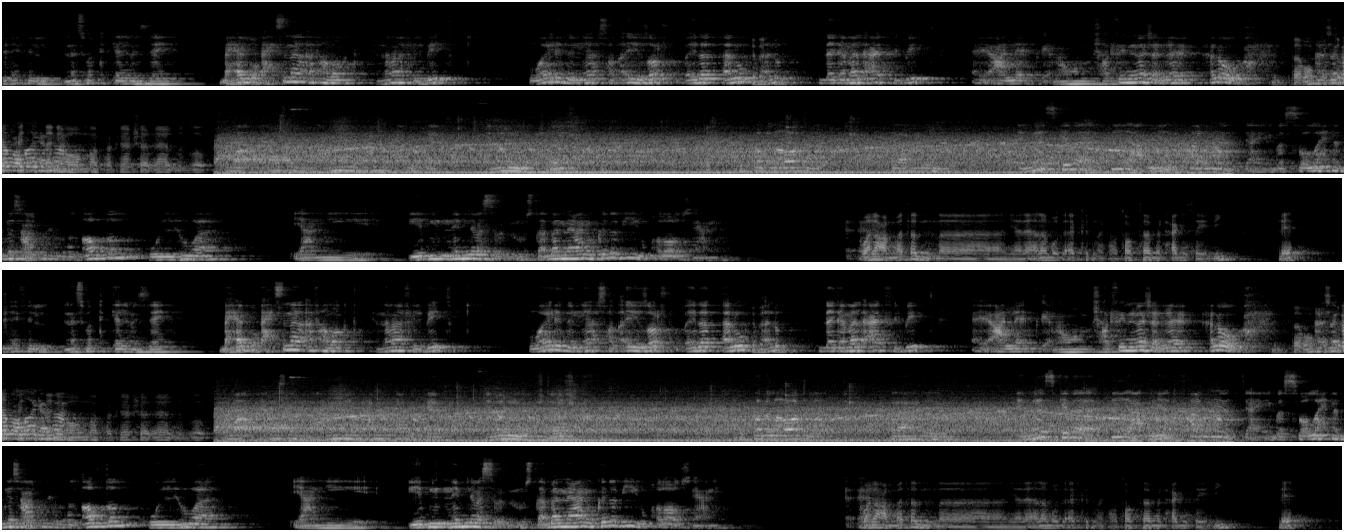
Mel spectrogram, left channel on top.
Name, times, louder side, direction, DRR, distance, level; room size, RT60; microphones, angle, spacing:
voice 1, 0.0-1.7 2.2-4.5 5.3-7.8 8.2-9.2 9.7-12.7 13.1-14.1 15.6-17.9 18.2-19.6 20.7-22.0 22.3-23.0 23.6-29.0 29.8-30.5 30.9-34.1 35.3-35.6, right 1 dB, 75° right, 1.9 m, -30 dB
voice 2, 2.3-2.6 7.5-7.9 12.7-15.5 18.9-19.1 20.4-20.9 22.7-22.9 26.9-27.2 35.4-39.1 39.6-39.7, left 1 dB, 20° left, 1.2 m, -38 dB
sound 1, 15.5-25.6, right 1 dB, 90° right, 4.3 m, -30 dB
14.0 x 11.5 x 8.2 m
head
